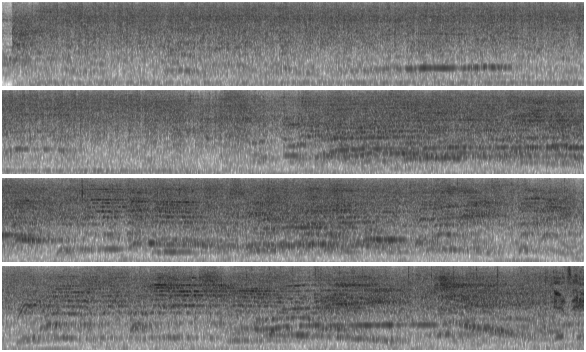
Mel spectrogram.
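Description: A wrestler's entrance theme music played loud over the arena speakers, starting abruptly. A singing voice comes in about ten seconds in.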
